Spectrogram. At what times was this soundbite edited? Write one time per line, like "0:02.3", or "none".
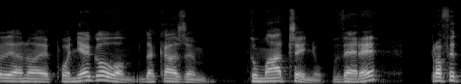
0:01.3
